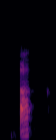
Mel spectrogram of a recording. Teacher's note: benar-benar terputus aliran suaranya karena sifat huruf hamzah Dia memiliki sifat sidak yang aliran suaranya terputus perhatikan a sudah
